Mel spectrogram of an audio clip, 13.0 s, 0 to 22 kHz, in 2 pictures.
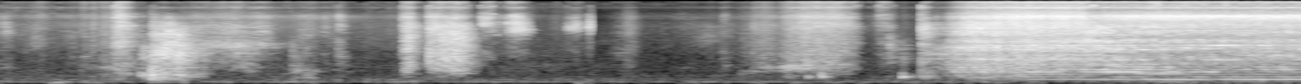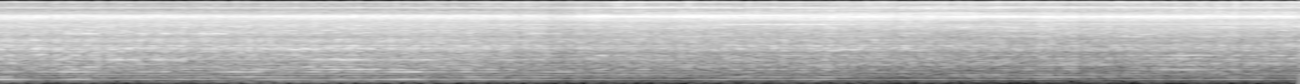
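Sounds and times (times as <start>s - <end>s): rubbing and handling sounds: 0.0s - 4.8s.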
